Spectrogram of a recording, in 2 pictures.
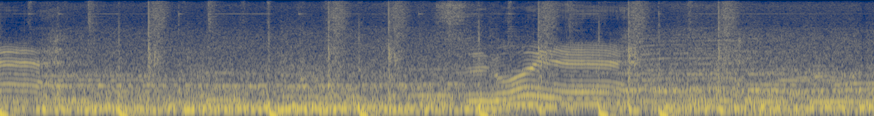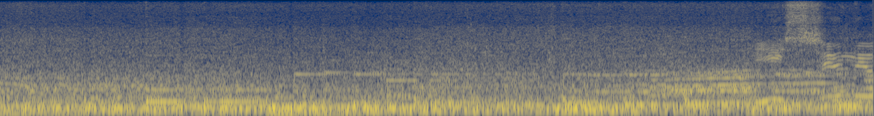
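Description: Voices and singing echoing in a sea cave: held sung notes, with a rising-and-falling call about three seconds in. Irregular low knocks sound through the first half.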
